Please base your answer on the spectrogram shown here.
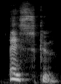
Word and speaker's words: est-ce que: And it's really pronounced like est-ce que. So we could in fact write it like est-ce que, right? This is just pronunciation.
